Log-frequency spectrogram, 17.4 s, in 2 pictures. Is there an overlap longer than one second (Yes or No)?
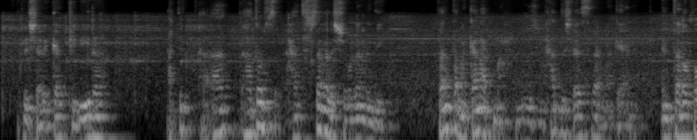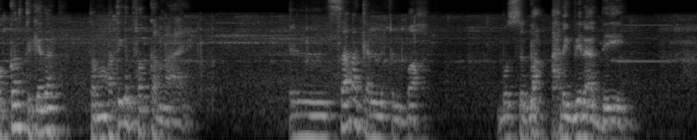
No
